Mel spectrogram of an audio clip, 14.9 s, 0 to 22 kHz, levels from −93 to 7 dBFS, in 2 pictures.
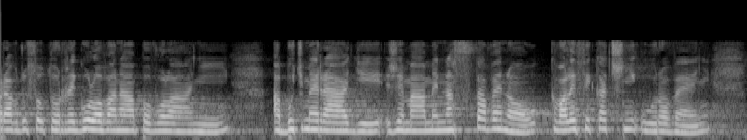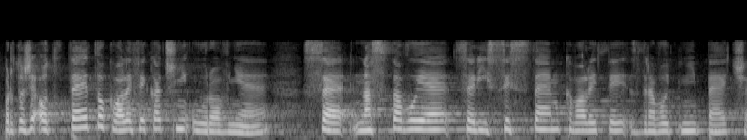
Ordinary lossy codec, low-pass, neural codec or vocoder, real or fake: MP3, 64 kbps; 7.2 kHz; none; real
